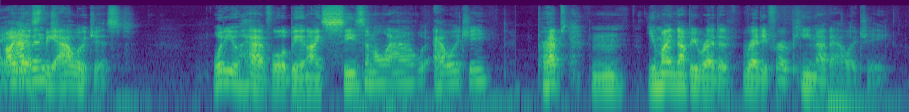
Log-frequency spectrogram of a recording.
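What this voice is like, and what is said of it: Playful impression of an allergist. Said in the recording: “That was my allergist impression.”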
